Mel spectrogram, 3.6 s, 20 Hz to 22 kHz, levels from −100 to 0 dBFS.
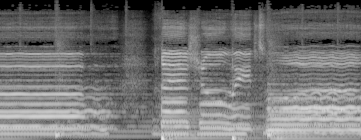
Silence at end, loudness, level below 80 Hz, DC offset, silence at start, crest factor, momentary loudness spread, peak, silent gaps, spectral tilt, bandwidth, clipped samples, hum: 0 s; -18 LUFS; -34 dBFS; under 0.1%; 0 s; 16 dB; 11 LU; -2 dBFS; none; -4 dB/octave; over 20 kHz; under 0.1%; none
